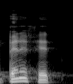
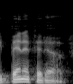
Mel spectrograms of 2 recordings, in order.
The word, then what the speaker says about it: benefit: The T in benefit can be pronounced two ways. I can use a stop T and say benefit of the doubt, or because the T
